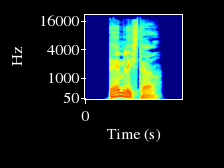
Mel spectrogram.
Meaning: inflection of dämlich: 1. strong/mixed nominative masculine singular superlative degree 2. strong genitive/dative feminine singular superlative degree 3. strong genitive plural superlative degree
- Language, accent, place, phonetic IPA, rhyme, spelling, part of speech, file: German, Germany, Berlin, [ˈdɛːmlɪçstɐ], -ɛːmlɪçstɐ, dämlichster, adjective, De-dämlichster.ogg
